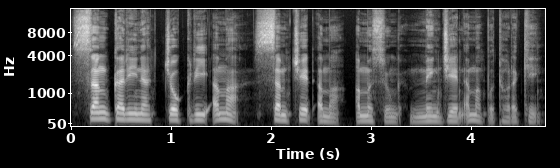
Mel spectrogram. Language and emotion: Manipuri, neutral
